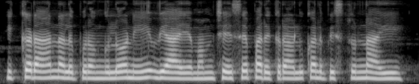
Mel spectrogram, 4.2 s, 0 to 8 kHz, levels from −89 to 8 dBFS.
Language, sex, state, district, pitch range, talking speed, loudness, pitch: Telugu, female, Telangana, Hyderabad, 210-230 Hz, 100 wpm, -14 LUFS, 220 Hz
